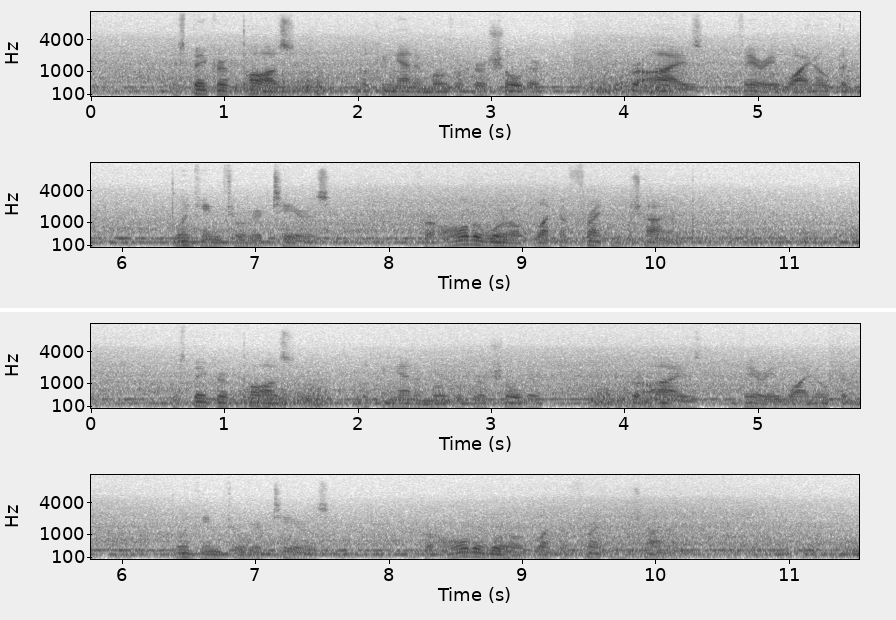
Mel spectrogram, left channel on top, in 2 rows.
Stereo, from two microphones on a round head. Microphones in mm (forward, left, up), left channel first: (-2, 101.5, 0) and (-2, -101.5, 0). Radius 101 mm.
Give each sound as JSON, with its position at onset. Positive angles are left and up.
{"t": 0.6, "sound": "a man speaking", "side_deg": 40}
